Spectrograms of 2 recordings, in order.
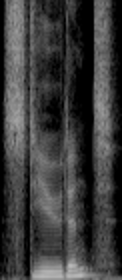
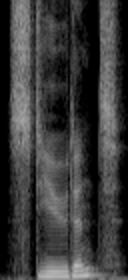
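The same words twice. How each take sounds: First: It has a separate t and y sound. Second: The same.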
